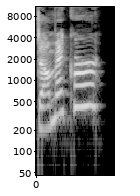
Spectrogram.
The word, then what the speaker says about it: stomacher: I'm going to say that's pronounced stomacher? Stomacher. Stomacher? Yeah. That sounds right.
